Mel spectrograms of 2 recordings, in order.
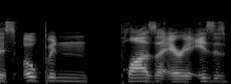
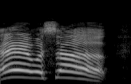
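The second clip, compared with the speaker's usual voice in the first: put-on slightly drunk, tipsy, very high voice; 14 semitones higher, 8 dB louder than usual. A person the player grabs for directions greets them: slightly drunk voice. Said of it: "they're like slightly inebriated".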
